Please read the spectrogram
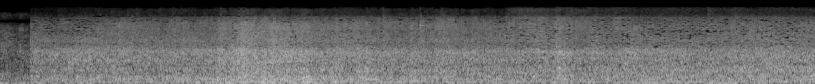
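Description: Tornado winds blowing hard: a loud, steady, dense rush of wind.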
